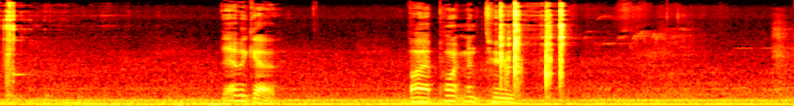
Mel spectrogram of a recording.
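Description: A china saucer clinks faintly.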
